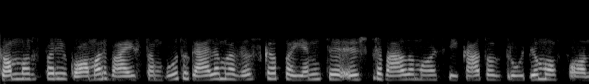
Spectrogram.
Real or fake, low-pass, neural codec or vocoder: fake; 3.6 kHz; vocoder, 44.1 kHz, 128 mel bands, Pupu-Vocoder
